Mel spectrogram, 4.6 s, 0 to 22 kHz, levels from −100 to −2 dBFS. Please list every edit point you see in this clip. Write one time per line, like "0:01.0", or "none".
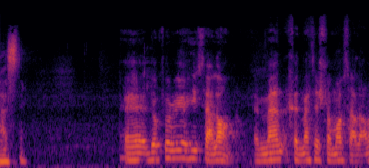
0:03.1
